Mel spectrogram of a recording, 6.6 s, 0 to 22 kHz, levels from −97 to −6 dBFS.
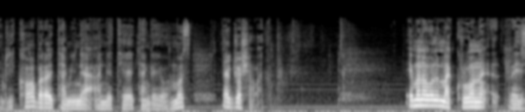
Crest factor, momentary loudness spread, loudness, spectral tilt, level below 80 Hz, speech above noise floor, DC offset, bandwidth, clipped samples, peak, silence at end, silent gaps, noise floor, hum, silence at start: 20 dB; 15 LU; -20 LUFS; -7.5 dB/octave; -48 dBFS; 28 dB; under 0.1%; 12 kHz; under 0.1%; 0 dBFS; 0 s; none; -47 dBFS; none; 0 s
